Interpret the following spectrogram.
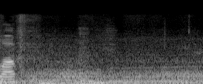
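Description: Car engine and road noise heard from inside the cabin while driving: a steady low drone.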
